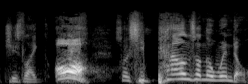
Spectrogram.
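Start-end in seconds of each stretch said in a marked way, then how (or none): 0.5-0.9 loud, high exasperated "oh"; mad grandma. Retold or imitated. Grandma spots the child playing in the ditch, mad outburst. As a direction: burst out as an angry grandma. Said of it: "she's mad".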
